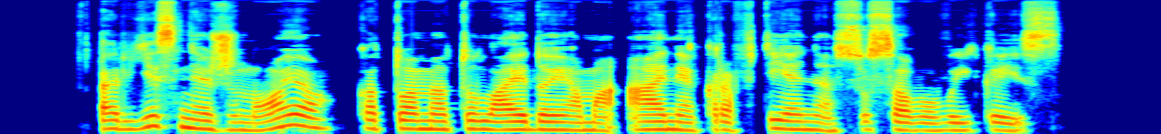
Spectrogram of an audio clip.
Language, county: Lithuanian, Šiauliai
